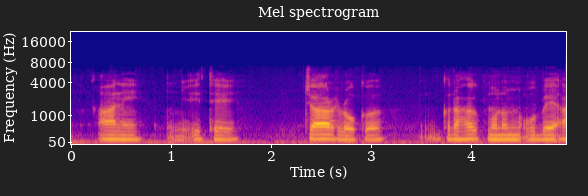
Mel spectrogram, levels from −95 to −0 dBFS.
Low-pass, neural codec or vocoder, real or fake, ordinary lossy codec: 7.2 kHz; codec, 16 kHz, 2 kbps, FunCodec, trained on LibriTTS, 25 frames a second; fake; none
